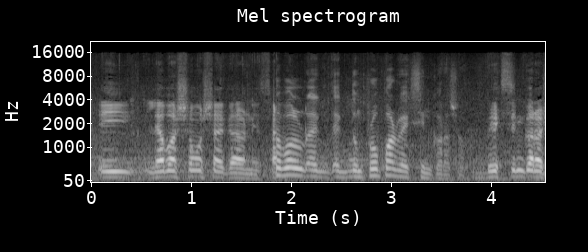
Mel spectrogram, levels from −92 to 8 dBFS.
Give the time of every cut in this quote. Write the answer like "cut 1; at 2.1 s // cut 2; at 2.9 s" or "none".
cut 1; at 1.8 s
